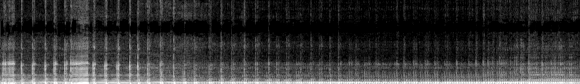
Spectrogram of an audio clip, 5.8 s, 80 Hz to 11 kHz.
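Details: TC125 two-stroke dirt bike after carb clean, new fuel line with filter and spark plug swap; crisp buzz rises and falls cleanly with the throttle, then settles to a steady idle; runs healthy.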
